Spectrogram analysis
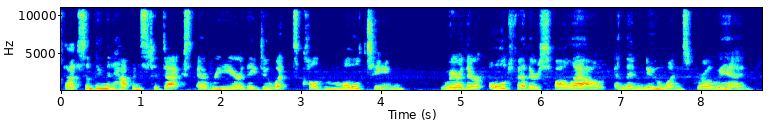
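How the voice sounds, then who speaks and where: A woman reading a children's storybook aloud expressively, pausing to add simple explanatory asides. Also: on the high side, husky, low-quality recording. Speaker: storybook reader.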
